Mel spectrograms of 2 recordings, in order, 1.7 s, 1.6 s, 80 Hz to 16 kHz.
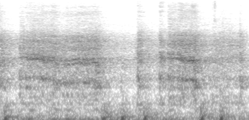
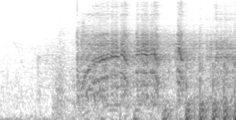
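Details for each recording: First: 150cc full-suspension go-kart engine revived with new fuel tank and battery; catches after cranking, then runs in uneven bursts as the throttle is worked, picking up cleanly each time; normal starting and running. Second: 150cc full-suspension two-seat go-kart, sat over 5 years, being revived: the small single runs with a ragged, stumbling pop that never settles; sounds sickly and poorly fuelled.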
